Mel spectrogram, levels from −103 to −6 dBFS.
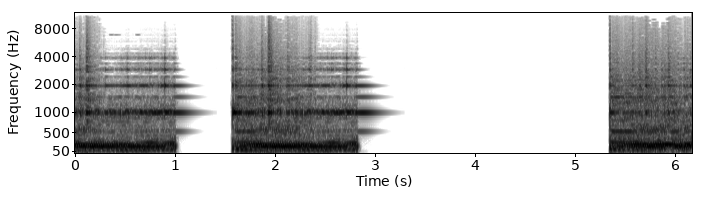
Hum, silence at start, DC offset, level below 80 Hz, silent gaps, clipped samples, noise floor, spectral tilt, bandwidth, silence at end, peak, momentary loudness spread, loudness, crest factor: none; 0 s; under 0.1%; -36 dBFS; 1.42-1.56 s, 3.30-5.34 s; under 0.1%; under -90 dBFS; -7.5 dB/octave; 8.6 kHz; 0 s; 0 dBFS; 10 LU; -12 LUFS; 12 dB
